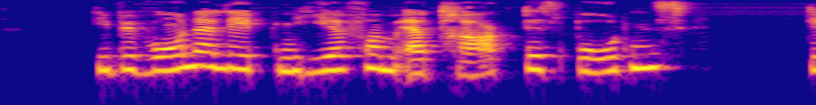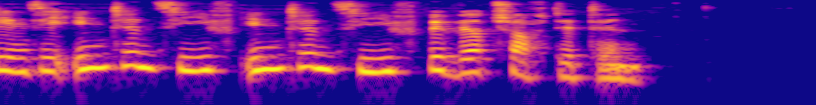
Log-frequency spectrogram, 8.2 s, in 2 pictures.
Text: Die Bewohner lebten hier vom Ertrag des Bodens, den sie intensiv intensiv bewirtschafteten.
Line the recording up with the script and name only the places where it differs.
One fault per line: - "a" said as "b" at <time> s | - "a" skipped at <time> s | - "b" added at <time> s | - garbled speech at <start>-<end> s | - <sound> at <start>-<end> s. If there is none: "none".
none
